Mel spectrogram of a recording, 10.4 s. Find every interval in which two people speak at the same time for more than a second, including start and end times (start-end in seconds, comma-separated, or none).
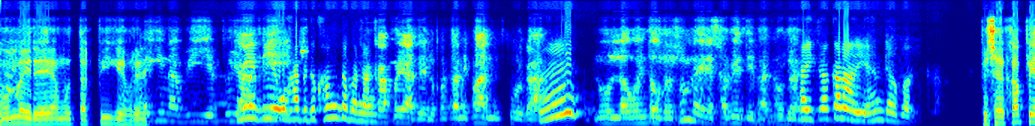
none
